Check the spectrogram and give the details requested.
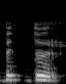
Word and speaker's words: بتضر: They said, بيقولوا, they say, كترة الأكل بتضر, but we pronounce it as بتضر, بتضر, like kind of you're merging the T and the dot, بتضر.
